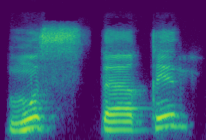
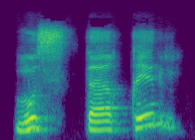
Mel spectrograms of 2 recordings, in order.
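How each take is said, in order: No difference in how they are said.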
